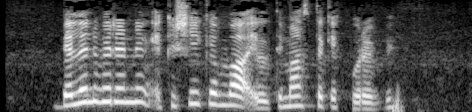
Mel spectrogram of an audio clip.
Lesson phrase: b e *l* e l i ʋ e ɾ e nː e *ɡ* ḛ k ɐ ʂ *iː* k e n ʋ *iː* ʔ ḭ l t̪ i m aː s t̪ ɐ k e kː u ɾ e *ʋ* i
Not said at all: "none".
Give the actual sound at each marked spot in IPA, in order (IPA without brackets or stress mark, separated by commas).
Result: l, ŋ, iː, aː, ʋː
